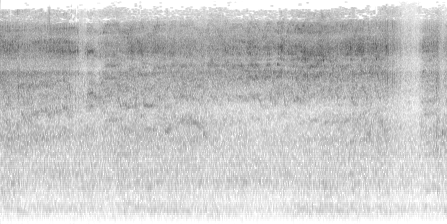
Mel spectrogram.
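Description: Electric radio-controlled truck (Duratrax Evader) running across the grass, its motor and gears giving a steady high whine. The whine drops off briefly about a second in and again near the end as the throttle eases.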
